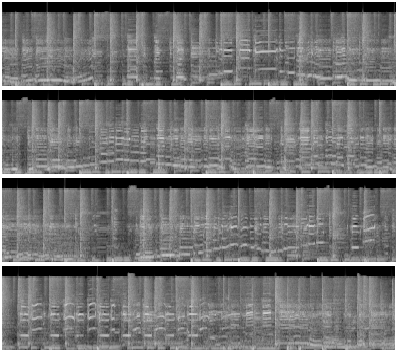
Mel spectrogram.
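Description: Electric guitar, a Stratocaster-style with single-coil pickups, playing blues lead lines with string bends over a shuffle-funk backing track in D with drums and bass.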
